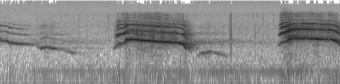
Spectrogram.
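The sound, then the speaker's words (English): A woman screams in terror twice as she struggles, each shrill, piercing cry lasting about a second, with a fainter falling whimper before the first scream and low background hum throughout. “She struggled and let out a terrifying scream.”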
